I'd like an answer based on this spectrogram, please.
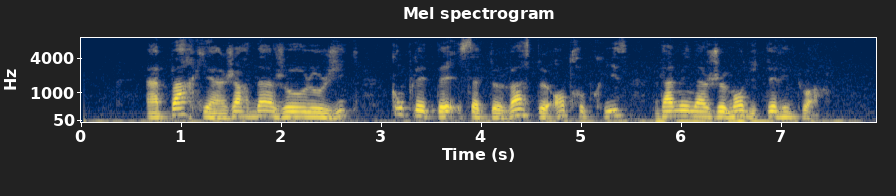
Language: French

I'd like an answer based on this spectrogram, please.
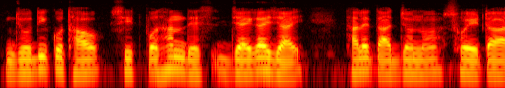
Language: Bangla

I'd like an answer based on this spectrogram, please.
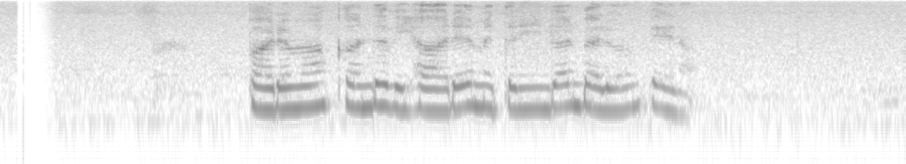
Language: Sinhala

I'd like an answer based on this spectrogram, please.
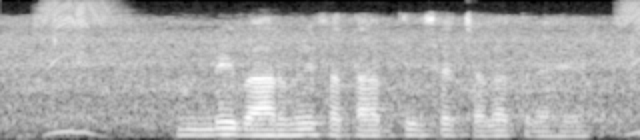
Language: Bhojpuri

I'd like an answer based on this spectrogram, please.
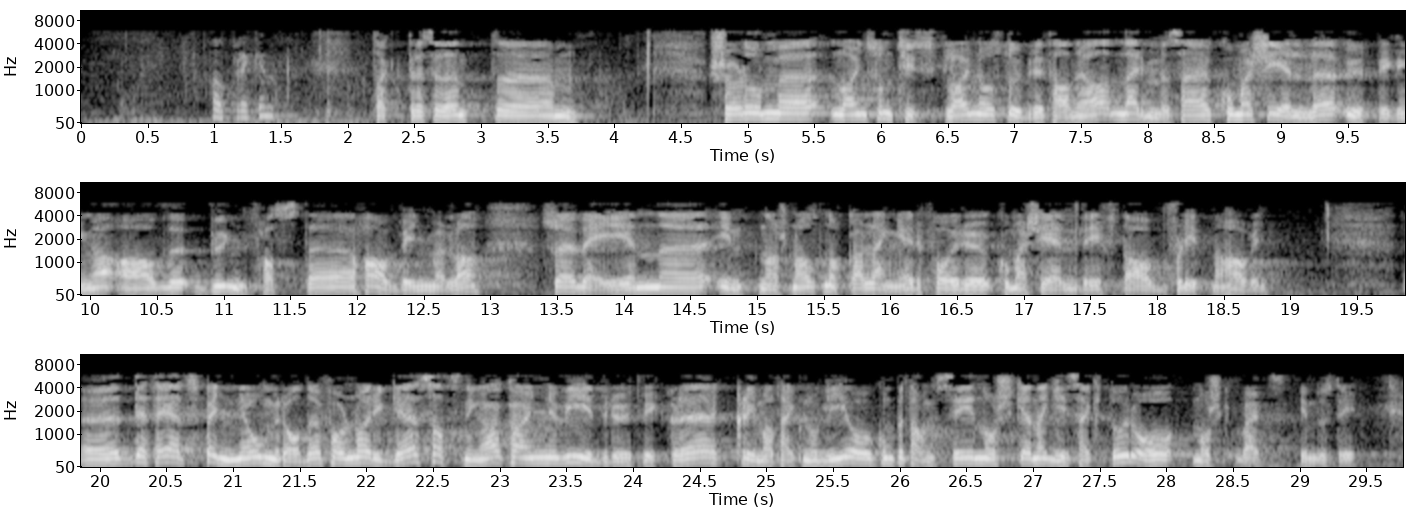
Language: Norwegian Bokmål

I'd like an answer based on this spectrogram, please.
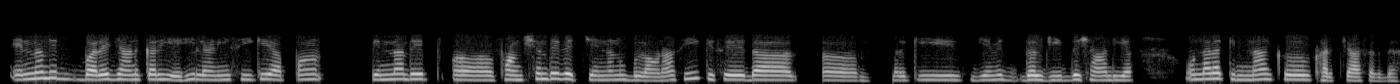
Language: Punjabi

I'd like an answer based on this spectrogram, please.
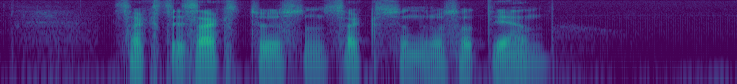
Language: Norwegian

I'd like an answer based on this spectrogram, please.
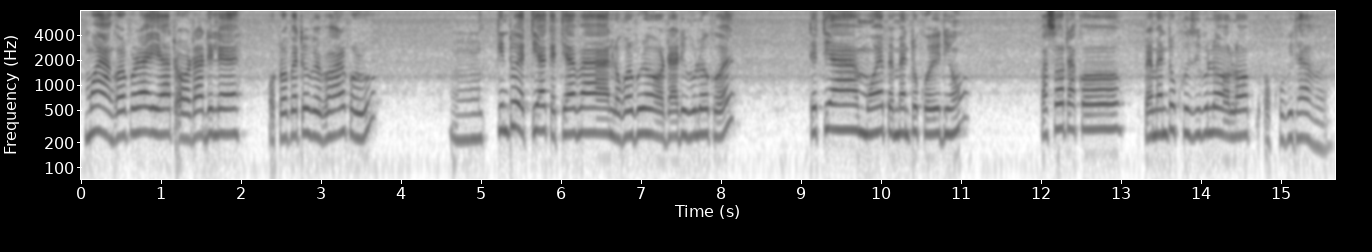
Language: Assamese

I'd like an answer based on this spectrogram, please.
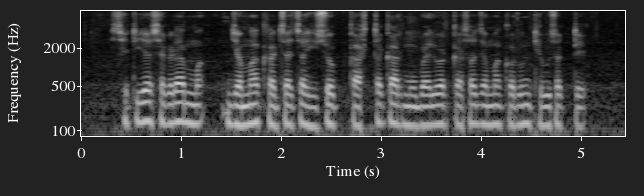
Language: Marathi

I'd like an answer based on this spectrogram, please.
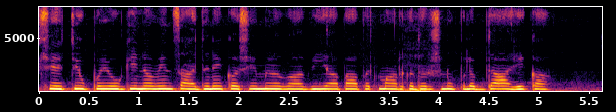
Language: Marathi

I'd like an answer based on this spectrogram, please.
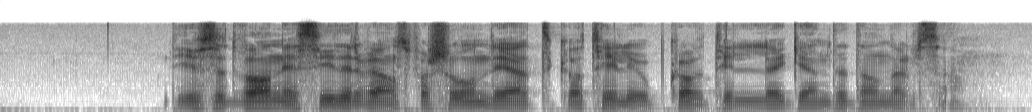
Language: Norwegian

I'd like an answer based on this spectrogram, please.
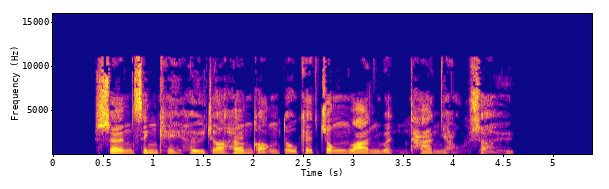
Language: Cantonese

